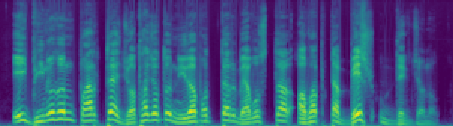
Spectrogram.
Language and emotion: Bengali, disgusted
